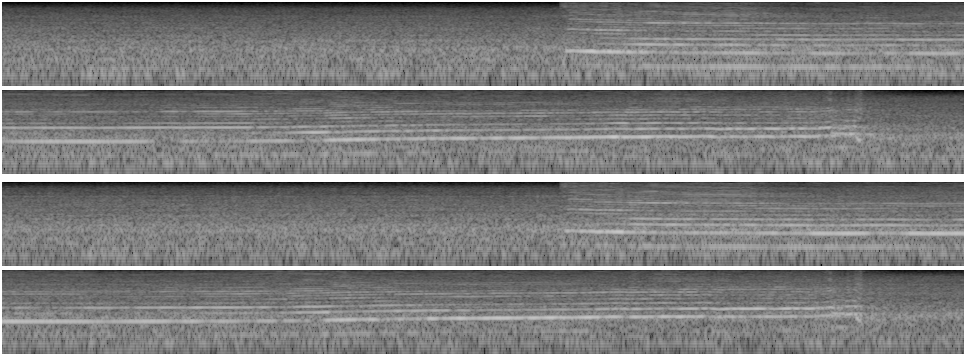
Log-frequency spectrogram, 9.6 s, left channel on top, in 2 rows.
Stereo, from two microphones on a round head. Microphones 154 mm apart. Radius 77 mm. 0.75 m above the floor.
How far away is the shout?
About 0.7 m.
